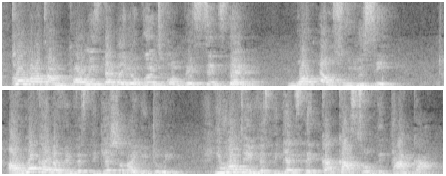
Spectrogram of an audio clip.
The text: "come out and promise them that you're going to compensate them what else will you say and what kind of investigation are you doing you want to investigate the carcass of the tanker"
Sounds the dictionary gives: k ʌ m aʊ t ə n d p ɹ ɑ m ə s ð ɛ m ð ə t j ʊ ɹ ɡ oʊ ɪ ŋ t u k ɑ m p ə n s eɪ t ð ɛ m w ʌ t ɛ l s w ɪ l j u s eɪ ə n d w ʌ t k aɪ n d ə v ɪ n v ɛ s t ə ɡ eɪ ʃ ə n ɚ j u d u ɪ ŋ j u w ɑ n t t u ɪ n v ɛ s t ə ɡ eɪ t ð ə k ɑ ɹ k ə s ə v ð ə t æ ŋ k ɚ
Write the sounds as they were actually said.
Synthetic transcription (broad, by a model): k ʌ m aʊ t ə n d p ɹ ɑ m ə s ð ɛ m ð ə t j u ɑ ɡ oʊ ɪ ŋ t u k ɑ m p ə n s eɪ t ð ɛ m w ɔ t ɛ l s w ɪ l j u s eɪ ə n w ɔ t k aɪ n d ə v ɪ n v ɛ s t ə ɡ eɪ ʃ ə n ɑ j u d u ɪ ŋ j u w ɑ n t t u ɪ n v ɛ s t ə ɡ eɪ t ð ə k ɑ k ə s ə v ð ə t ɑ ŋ k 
